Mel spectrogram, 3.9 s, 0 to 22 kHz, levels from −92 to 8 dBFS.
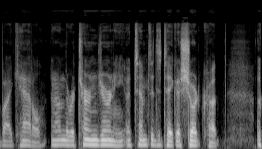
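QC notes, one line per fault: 0.05–3.14 s, automatic gain rising: the AGC decided the input was too quiet and kept pushing its gain up, about 12 dB over roughly three seconds, so the voice and the background noise swell together instead of the speech level holding steady.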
